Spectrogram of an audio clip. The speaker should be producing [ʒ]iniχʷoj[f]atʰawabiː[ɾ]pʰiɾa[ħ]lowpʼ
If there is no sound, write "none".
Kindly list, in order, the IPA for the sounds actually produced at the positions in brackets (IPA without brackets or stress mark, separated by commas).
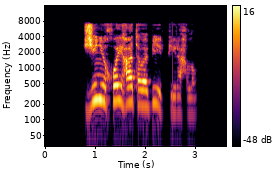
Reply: ʒ, ħ, r, ħ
